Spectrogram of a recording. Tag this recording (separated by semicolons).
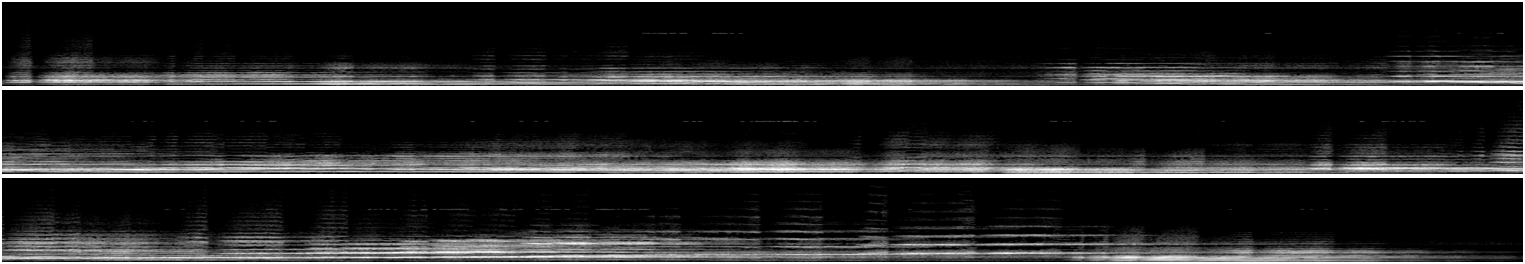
delay; guitar; reverb; reverse; solo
